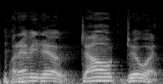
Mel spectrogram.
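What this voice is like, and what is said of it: Imitates another person's voice, poorly. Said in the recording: “That was not a very good Norm impression ... It sounded more like Lovitz.”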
